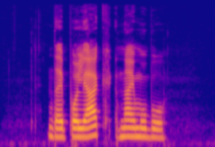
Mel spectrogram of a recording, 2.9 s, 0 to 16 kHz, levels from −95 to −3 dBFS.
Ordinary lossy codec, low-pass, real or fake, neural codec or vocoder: none; 14.4 kHz; real; none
